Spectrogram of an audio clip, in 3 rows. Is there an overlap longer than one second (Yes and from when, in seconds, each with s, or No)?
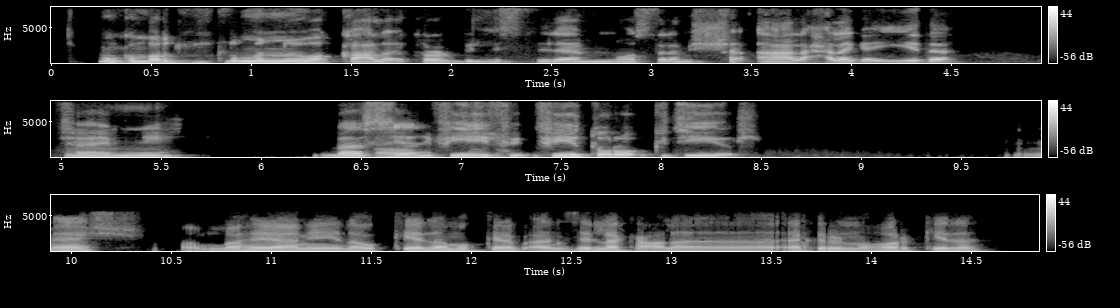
No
